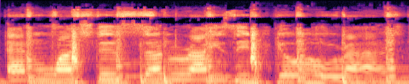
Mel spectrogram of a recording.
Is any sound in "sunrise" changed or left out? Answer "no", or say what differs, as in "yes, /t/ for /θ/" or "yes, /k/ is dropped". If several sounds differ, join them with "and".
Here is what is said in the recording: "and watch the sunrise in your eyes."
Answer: no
